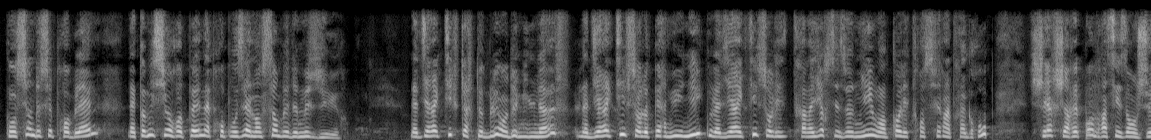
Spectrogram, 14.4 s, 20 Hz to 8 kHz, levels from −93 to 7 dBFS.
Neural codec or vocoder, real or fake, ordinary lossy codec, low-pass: codec, 16 kHz, 2 kbps, FreqCodec, larger model; fake; none; 7.2 kHz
